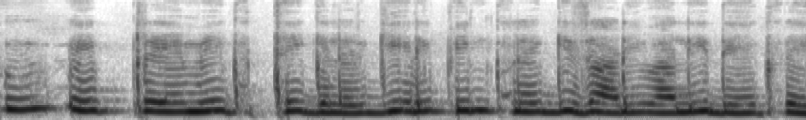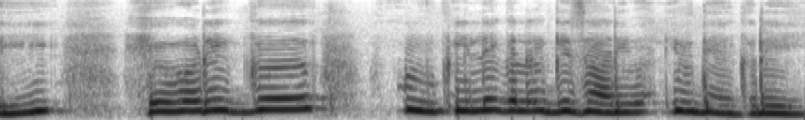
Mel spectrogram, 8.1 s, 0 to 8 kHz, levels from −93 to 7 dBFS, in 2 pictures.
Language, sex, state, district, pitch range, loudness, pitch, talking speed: Hindi, female, Delhi, New Delhi, 215-255 Hz, -11 LUFS, 235 Hz, 170 wpm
